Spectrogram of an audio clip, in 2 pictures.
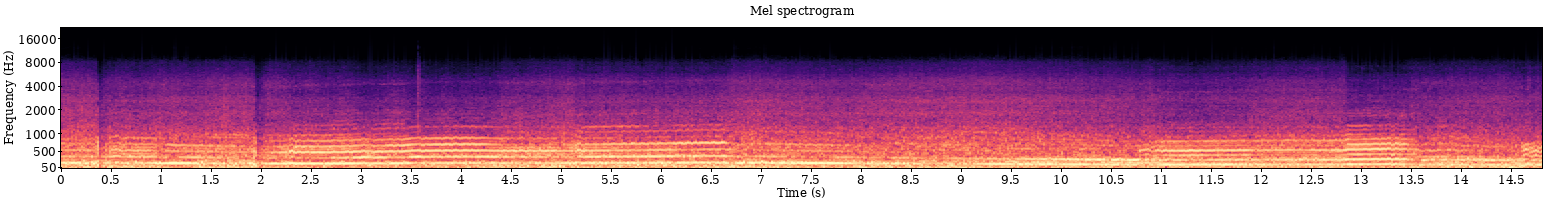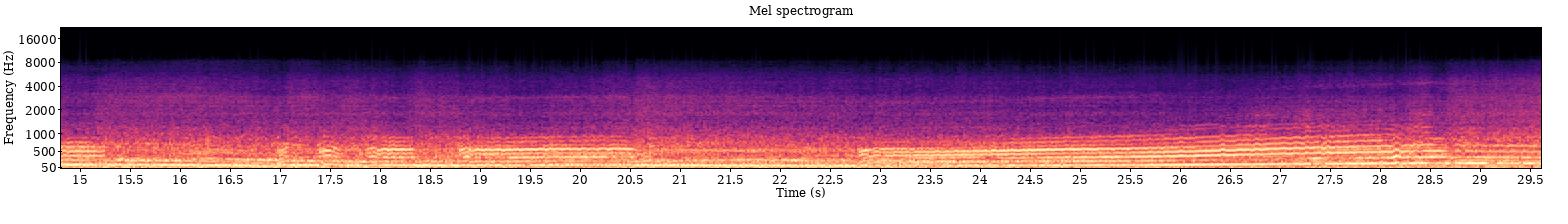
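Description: Kawasaki motorcycle engine heard from on board while riding, over wind rush. Its pitch holds steady, drops and shifts through the middle with a short blip of revs about halfway, then climbs steadily near the end as the bike accelerates.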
